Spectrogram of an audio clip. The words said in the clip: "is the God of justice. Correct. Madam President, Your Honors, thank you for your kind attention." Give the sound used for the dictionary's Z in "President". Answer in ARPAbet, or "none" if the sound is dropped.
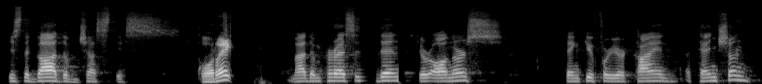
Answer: S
